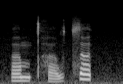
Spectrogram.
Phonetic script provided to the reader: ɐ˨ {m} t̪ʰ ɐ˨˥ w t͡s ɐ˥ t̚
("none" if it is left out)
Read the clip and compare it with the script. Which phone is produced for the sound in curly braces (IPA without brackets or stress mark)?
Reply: m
